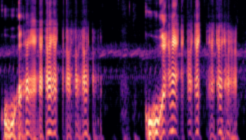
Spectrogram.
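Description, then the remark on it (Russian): A toad croaks loudly in rough, rapid bursts, a cluster of croaks, a brief pause, then another run of croaking, with no talking. “Смотрит, а на листике лилии плывет одна жаба.”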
